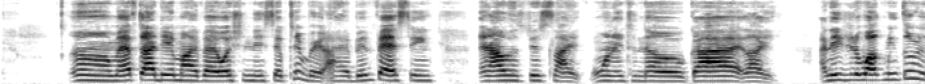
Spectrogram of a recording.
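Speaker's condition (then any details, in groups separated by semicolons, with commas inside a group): Cerebral palsy; present since birth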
